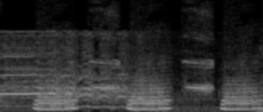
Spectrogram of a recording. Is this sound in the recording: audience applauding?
no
